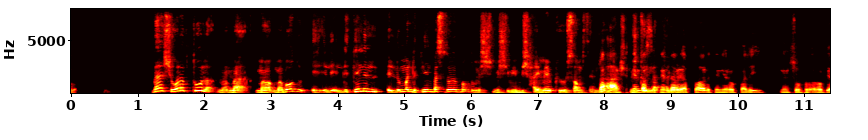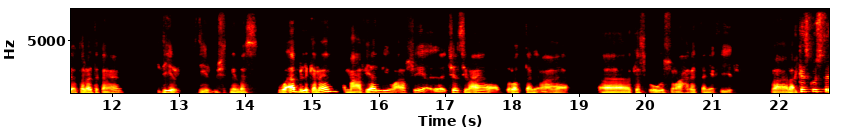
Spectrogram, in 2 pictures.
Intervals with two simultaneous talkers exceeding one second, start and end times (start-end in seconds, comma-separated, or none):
7.9-9.1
